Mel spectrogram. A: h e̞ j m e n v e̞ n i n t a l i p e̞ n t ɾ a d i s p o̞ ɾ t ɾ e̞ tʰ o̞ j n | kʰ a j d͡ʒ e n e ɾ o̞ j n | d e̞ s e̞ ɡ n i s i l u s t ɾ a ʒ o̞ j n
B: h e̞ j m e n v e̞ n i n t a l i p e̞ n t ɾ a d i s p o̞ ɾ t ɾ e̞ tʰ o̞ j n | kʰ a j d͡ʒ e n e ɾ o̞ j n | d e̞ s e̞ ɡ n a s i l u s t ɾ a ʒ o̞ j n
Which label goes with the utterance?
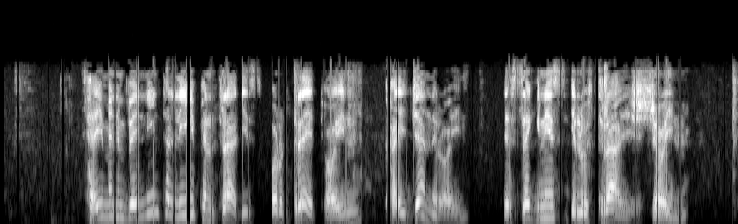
A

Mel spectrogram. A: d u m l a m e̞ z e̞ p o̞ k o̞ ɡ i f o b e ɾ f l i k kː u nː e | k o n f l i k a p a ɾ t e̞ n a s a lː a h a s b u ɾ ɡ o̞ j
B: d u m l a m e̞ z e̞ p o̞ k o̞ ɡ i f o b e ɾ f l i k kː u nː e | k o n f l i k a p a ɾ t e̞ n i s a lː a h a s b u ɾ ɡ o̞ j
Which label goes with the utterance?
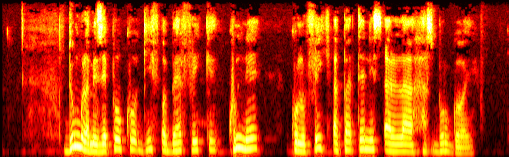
B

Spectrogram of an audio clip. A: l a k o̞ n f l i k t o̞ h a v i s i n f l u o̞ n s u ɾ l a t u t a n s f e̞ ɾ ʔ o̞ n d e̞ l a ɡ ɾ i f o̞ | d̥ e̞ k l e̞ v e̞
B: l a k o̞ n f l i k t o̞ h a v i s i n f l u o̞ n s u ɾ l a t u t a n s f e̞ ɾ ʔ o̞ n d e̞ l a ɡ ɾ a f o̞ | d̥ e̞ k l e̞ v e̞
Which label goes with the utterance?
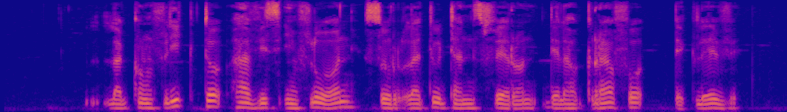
B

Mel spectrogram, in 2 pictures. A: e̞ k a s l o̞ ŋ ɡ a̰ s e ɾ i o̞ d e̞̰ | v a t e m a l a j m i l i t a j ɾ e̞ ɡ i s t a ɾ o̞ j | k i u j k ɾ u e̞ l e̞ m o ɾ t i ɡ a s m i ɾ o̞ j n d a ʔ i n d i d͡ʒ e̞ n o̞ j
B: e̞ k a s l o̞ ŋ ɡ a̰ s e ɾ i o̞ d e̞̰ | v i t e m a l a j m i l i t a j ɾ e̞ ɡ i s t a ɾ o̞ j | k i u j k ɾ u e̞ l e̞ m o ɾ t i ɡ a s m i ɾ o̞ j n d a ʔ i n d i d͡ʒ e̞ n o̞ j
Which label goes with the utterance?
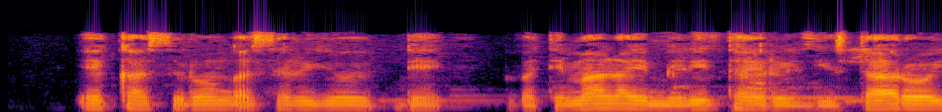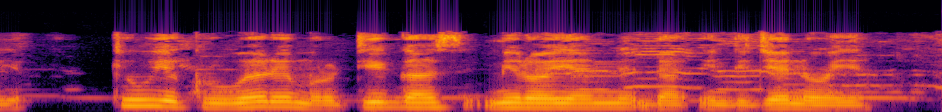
A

